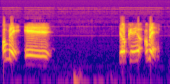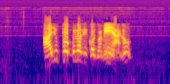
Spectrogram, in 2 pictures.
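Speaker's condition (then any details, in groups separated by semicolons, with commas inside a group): Down syndrome; genetic, extra chromosome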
